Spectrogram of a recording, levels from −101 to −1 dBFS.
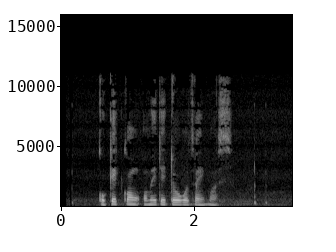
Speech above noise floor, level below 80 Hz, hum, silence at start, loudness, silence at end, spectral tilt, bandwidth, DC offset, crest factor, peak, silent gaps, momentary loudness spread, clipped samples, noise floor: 30 dB; -88 dBFS; none; 0.55 s; -39 LUFS; 0.55 s; -5 dB/octave; 11.5 kHz; under 0.1%; 18 dB; -22 dBFS; none; 23 LU; under 0.1%; -68 dBFS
